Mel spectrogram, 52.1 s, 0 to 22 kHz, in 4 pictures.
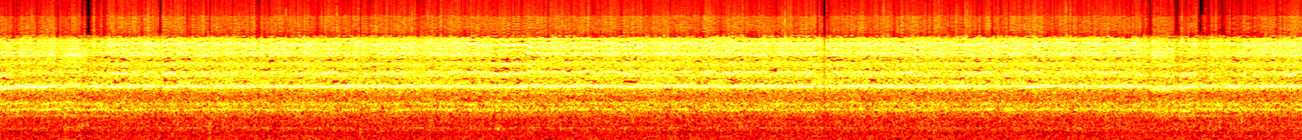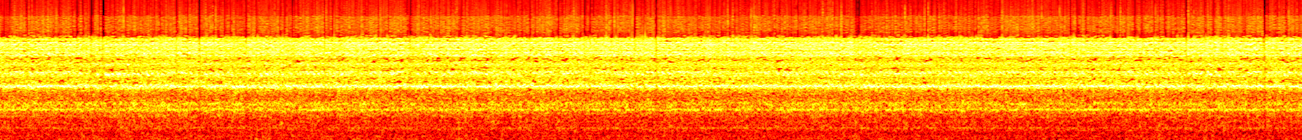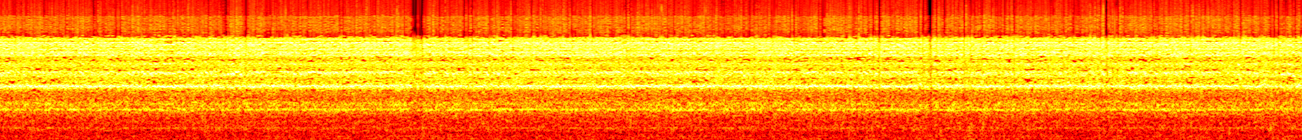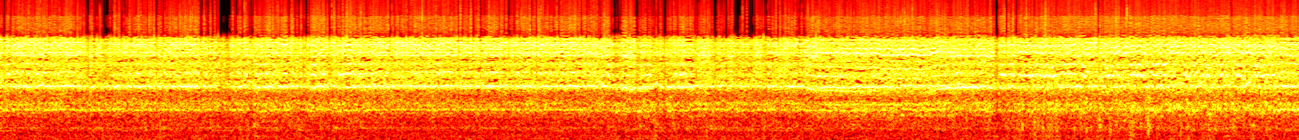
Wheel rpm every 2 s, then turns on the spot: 230, 230, 230, 240, 230, 230, 230, 230, 230, 240, 240, 230, 230, 230, 230, 230, 230, 230, 230, 230, 230, 230, 230, 230, 220, 210.
none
